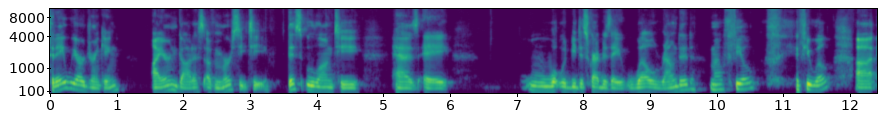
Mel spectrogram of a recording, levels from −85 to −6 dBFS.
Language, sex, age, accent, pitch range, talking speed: English, male, 30-49, American, 100-130 Hz, 125 wpm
